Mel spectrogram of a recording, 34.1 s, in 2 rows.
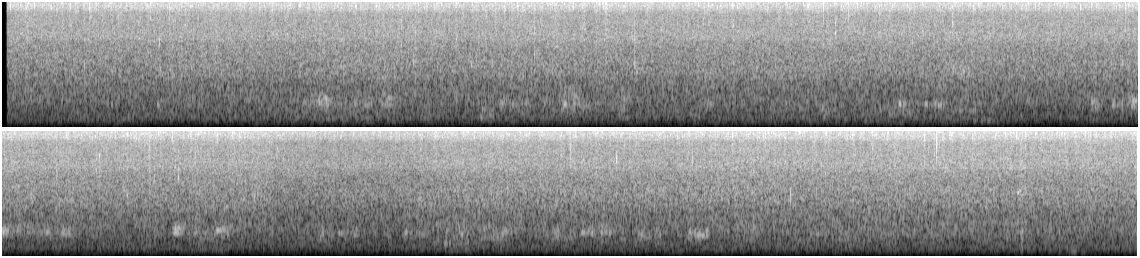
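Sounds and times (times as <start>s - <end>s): heavy rain on leaves and stone: 0.1s - 34.0s.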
